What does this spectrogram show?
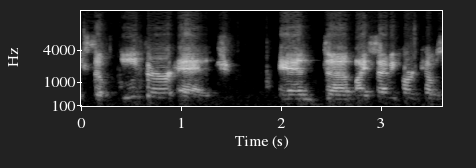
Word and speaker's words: Etheredge: it the last name is as rich and it's spelled e th ER e DG e so etherege and my seven card comes up I think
